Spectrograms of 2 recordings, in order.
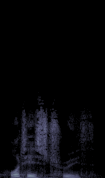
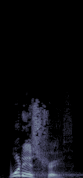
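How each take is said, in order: First: It is asked in a slow, earnest, pious tone. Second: It is asked in a curt, exasperated tone. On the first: It is a sincere question seeking an answer. The speaker calls it wrong. "I don't think that was an honest" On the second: The asker is fed up and not waiting for an answer. The speaker calls it right. "I think he's frustrated"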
